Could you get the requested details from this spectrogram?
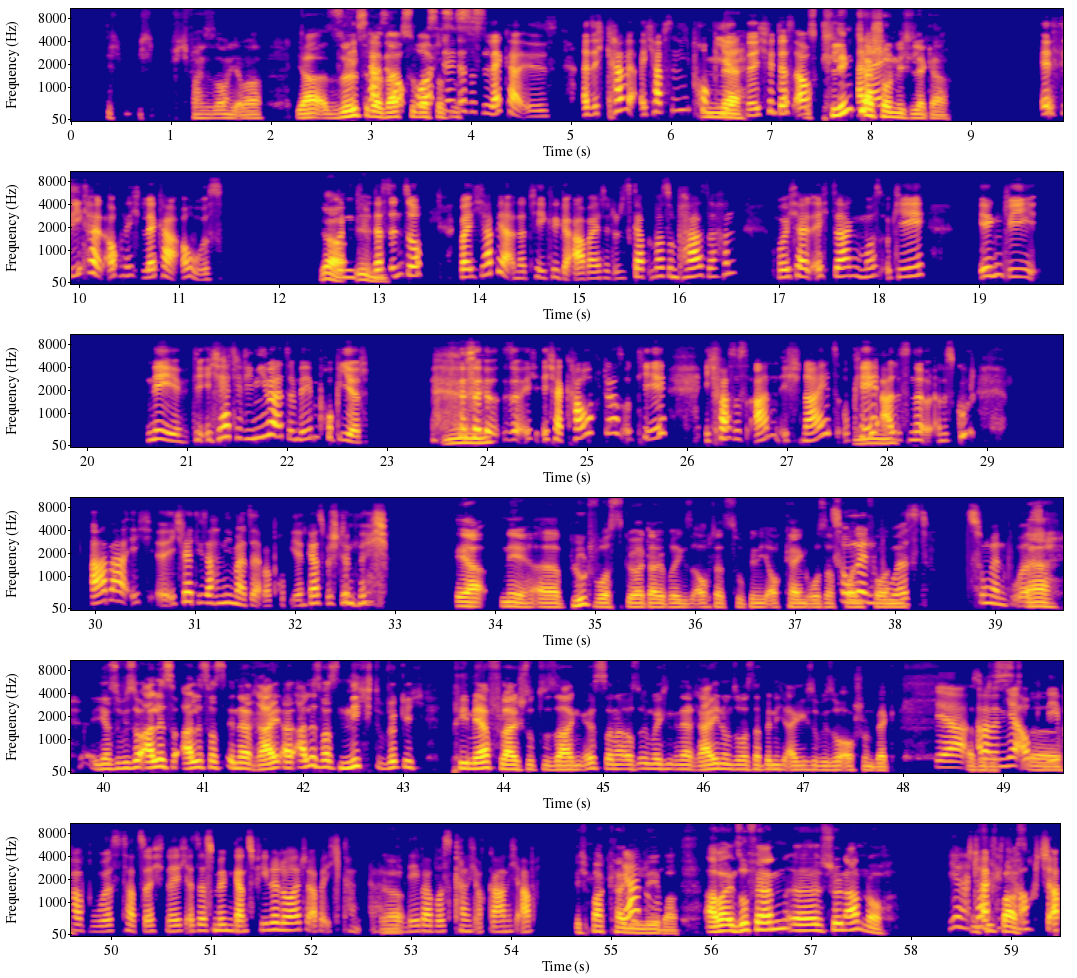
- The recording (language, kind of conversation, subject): German, unstructured, Was war dein spannendstes Arbeitserlebnis?
- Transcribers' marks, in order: other background noise; stressed: "klingt"; laugh; laughing while speaking: "Also"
